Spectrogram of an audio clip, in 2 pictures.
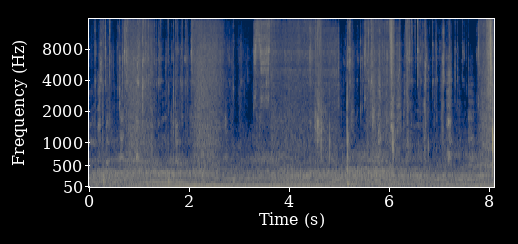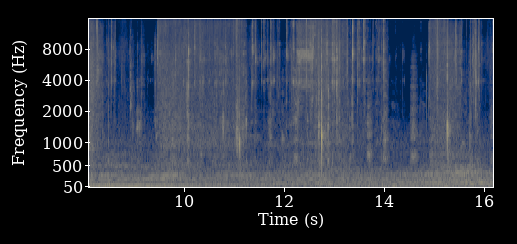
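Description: Wire fox terrier snapping and biting at the spray from a garden hose, giving irregular short snaps of its jaws over the hiss of the water.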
